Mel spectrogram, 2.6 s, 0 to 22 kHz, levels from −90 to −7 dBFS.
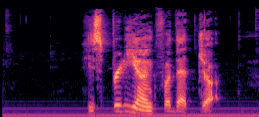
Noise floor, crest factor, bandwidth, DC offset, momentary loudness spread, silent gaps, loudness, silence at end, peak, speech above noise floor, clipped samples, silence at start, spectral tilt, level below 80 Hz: -51 dBFS; 24 dB; 16.5 kHz; under 0.1%; 10 LU; none; -21 LUFS; 0.4 s; 0 dBFS; 28 dB; under 0.1%; 0.85 s; -0.5 dB/octave; -48 dBFS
